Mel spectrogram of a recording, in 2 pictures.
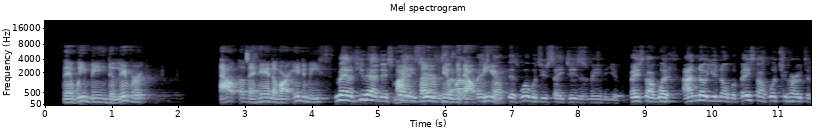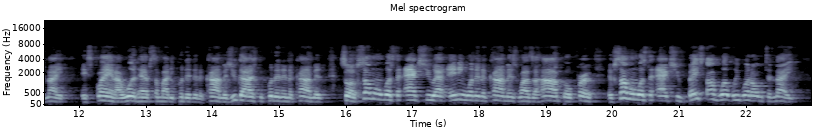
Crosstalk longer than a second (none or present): present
